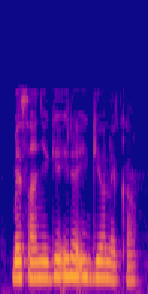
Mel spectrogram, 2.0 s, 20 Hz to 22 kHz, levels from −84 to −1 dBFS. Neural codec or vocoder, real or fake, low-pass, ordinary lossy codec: none; real; 7.2 kHz; none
